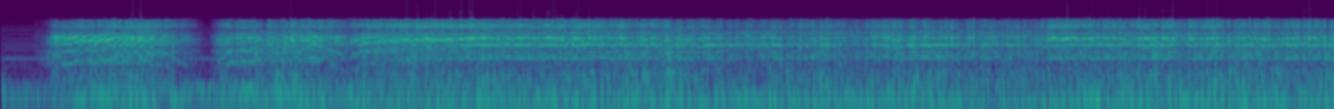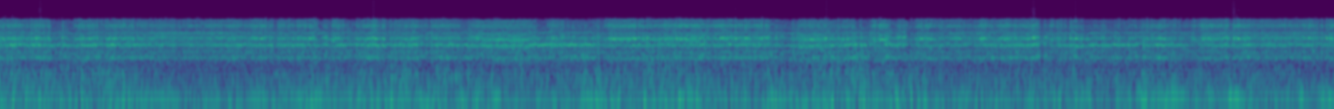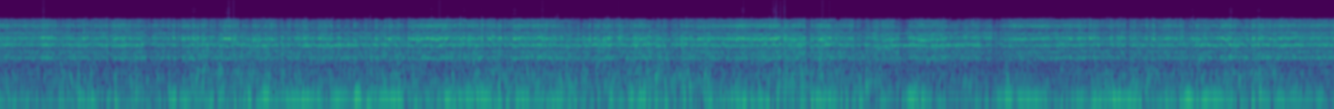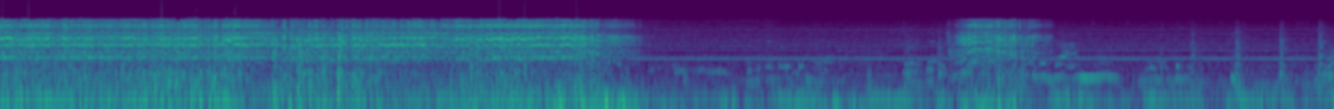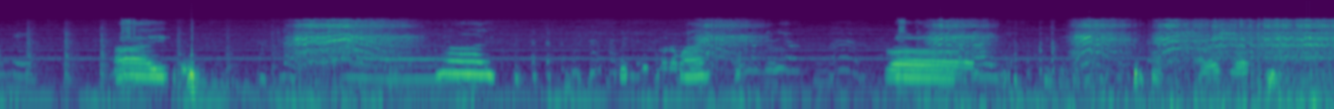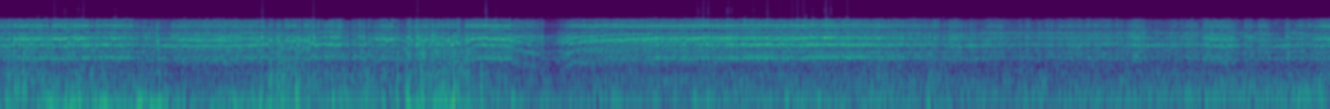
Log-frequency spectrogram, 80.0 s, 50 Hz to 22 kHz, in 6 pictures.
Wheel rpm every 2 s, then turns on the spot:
120, 150, 220, 230, 230, 230, 230, 230, 230, 220, 230, 230, 230, 230, 230, 230, 220, 220, 230, 230, 230, 220, 180, 0, 20, 0, 0, 0, 50, 0, 10, 20, 130, 220, 220, 190, 180, 230, 230, 230.
0-2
